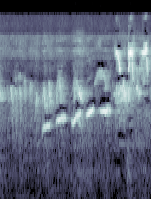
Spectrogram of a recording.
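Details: Mangrove blue flycatcher singing persistently, recorded as a tutor tape: a run of clear slurred whistles, each about a third of a second, stepping upward, then breaking into a higher twittering flourish.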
